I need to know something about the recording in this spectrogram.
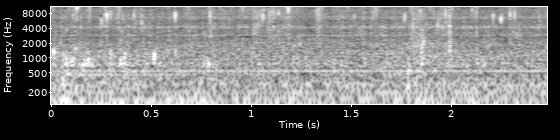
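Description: Lentils in tomato sauce and broth being stirred in a pan with a wooden spoon: faint, steady wet sloshing and bubbling with small scattered clicks.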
